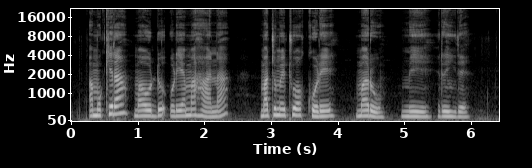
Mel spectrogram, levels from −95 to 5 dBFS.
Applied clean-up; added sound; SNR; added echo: none; none; none; none.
